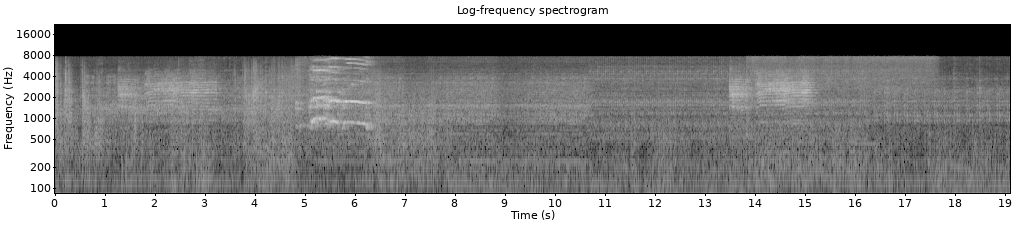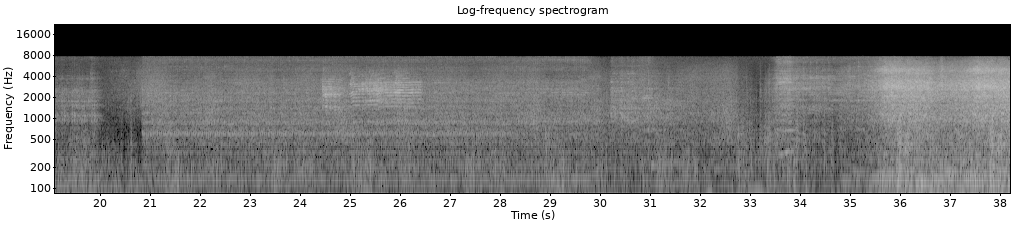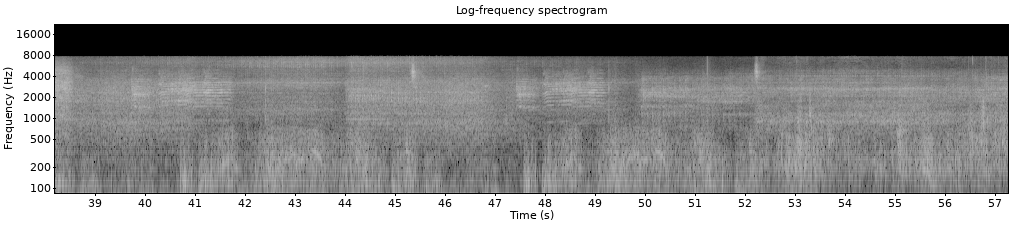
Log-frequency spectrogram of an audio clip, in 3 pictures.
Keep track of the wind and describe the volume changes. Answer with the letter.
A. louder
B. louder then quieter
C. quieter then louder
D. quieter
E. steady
A.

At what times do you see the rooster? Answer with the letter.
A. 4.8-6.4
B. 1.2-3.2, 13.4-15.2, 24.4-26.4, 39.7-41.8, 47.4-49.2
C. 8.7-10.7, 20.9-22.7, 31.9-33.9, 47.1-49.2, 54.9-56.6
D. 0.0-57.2
A.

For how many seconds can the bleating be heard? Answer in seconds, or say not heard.
10 s.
